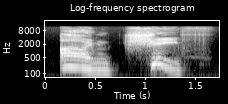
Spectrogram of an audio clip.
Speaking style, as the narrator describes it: yells the pudgy kid

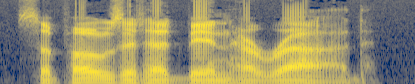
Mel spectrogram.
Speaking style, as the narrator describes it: the big black man said, his voice rumbling

